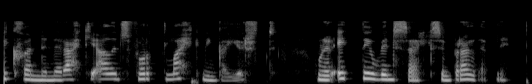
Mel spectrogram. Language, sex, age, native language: Icelandic, female, 17, Icelandic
